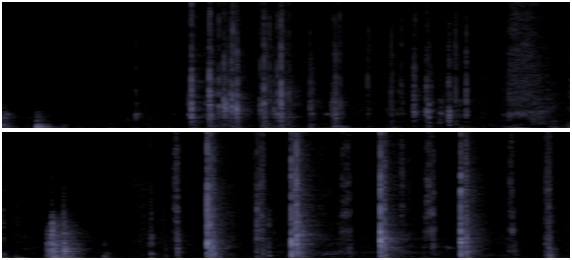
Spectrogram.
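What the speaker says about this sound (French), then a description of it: "Mais on va recouvrir des cartes." Tarot cards laid out on a surface for a reading: a string of sharp, close taps and soft slaps, some quick clusters and some spaced single hits, heard without speech.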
